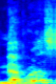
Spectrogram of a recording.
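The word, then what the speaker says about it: Nebres: book of no uh it's hellboy by rudy nebras is that how you pronounce his last name yes okay uh it's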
